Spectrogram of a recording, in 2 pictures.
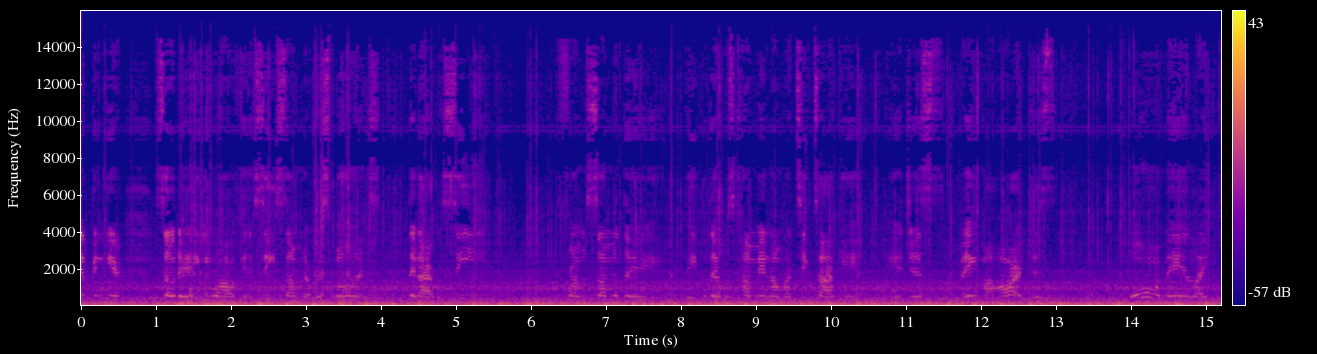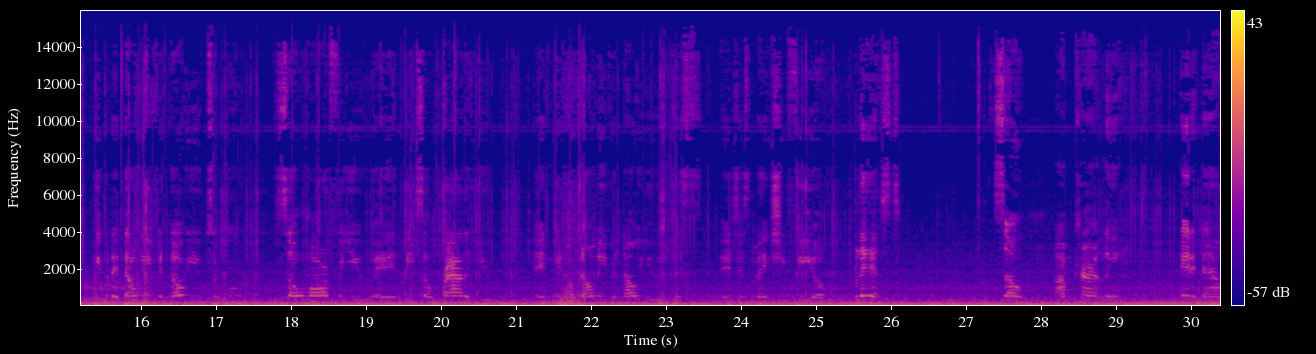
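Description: Steady low road and engine rumble inside the cabin of a moving car at highway speed.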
